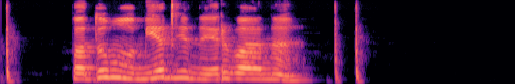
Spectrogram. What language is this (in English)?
Russian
